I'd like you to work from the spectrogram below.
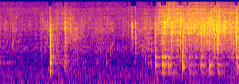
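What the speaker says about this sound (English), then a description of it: "You're going to spoon the mixture into the pan here" Roast beef hash mixture being spooned into a buttered pan, with soft scraping clicks of the spoon and a sizzle that rises and stays steady once the mixture hits the hot butter.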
